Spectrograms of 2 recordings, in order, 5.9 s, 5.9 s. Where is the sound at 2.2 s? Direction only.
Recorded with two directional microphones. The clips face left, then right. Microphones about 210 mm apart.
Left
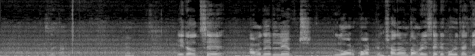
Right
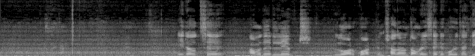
20° left (ahead or behind).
